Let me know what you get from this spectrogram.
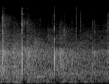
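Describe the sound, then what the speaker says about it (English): Crowd applause across an arena at a varsity ice hockey game as a player gets back up, a steady wash of clapping with a couple of sharper claps, heard fairly clearly with no talk over it. "Nice claps for him all across the building here."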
